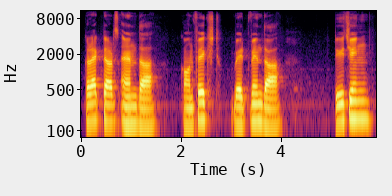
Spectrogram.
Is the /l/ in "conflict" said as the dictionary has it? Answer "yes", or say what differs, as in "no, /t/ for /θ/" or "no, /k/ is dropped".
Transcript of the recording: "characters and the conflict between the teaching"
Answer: no, /l/ is dropped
